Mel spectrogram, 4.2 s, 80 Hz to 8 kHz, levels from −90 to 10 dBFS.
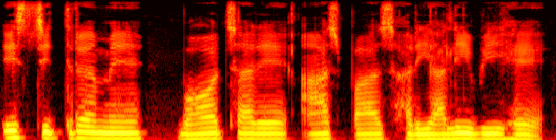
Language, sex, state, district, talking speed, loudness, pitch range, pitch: Hindi, male, Assam, Kamrup Metropolitan, 130 wpm, -15 LUFS, 105-120 Hz, 110 Hz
